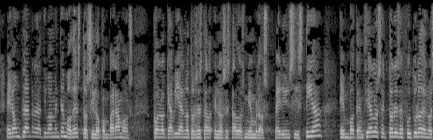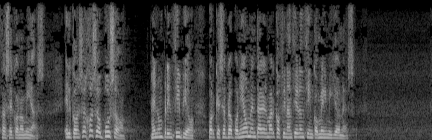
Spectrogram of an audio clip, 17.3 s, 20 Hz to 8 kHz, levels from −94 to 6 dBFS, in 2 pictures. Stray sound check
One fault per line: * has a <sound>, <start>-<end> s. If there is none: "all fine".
all fine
